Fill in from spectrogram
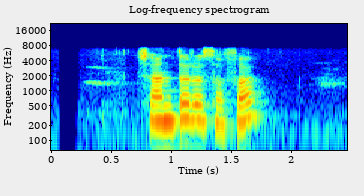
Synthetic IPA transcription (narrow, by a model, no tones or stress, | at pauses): sant̪ʌɾʌsʌpʰa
